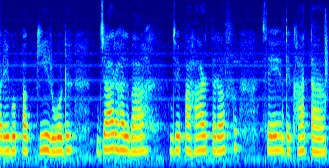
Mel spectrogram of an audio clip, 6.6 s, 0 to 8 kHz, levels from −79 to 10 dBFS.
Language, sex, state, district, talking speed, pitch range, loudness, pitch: Bhojpuri, female, Uttar Pradesh, Ghazipur, 110 wpm, 205-220 Hz, -16 LUFS, 215 Hz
